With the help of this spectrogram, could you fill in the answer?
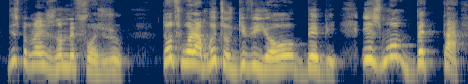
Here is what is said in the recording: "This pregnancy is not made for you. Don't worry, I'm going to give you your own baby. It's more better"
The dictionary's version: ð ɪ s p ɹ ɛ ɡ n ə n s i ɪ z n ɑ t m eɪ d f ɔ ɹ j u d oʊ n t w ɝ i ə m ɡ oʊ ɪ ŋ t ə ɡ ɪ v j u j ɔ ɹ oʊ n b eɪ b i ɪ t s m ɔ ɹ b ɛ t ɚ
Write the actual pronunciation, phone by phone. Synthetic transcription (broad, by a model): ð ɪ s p ɛ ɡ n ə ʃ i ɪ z n ɑ t m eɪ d f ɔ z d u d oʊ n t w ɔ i ə m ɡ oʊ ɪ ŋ t ə ɡ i v j u j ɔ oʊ b eɪ b i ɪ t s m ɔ b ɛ t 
